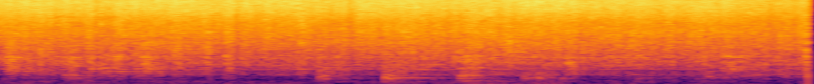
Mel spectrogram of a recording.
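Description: Garlic and ginger paste with onions sizzles steadily in a pan over above-medium heat, a continuous bright frying hiss with a few soft stirring scrapes, close and loud, with no talking.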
